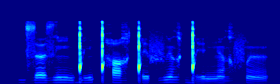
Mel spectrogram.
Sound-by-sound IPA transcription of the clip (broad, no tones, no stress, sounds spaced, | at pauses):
d͡z œ z ĩ ɡ͡ǃ ĩ ǃʰ ɑ ʁ ǃ ɪ f v ĩ ʁ ɡ͡ǃ ɪ ŋ ɛ̃ ʁ f ə̃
